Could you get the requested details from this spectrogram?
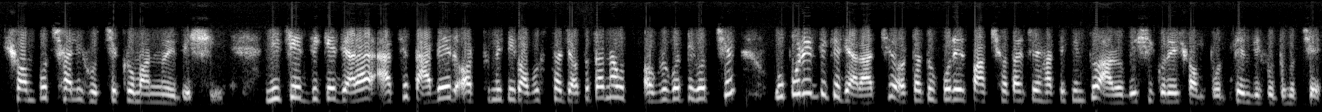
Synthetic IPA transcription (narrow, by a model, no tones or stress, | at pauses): ʃɔmpot̪ʃaliɦotːɕʰekɾomanːoebeʃḭnit͡ɕeɾd̪iked͡ʑaɾaʔa̰t͡ɕʰet̪ad̪eɾɔ̰ɾt̪ʰonit̪ikɔbost̪ʰad͡ʑɔt̪oʈanaɔɡɾoɡot̪iɦotːɕʰeupoɾeɾd̪iked͡ʑaɾaat͡ɕʰeɔɾt̪ʰat̪upoɾeɾpãt͡ɕʃɔt̪aŋʃeɾɦat̪ekint̪uaɾobeʃikoɾeʃɔmpot̪kend̪ɾifot̪uɦotːɕʰe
